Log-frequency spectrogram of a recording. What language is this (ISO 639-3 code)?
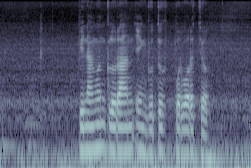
jav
